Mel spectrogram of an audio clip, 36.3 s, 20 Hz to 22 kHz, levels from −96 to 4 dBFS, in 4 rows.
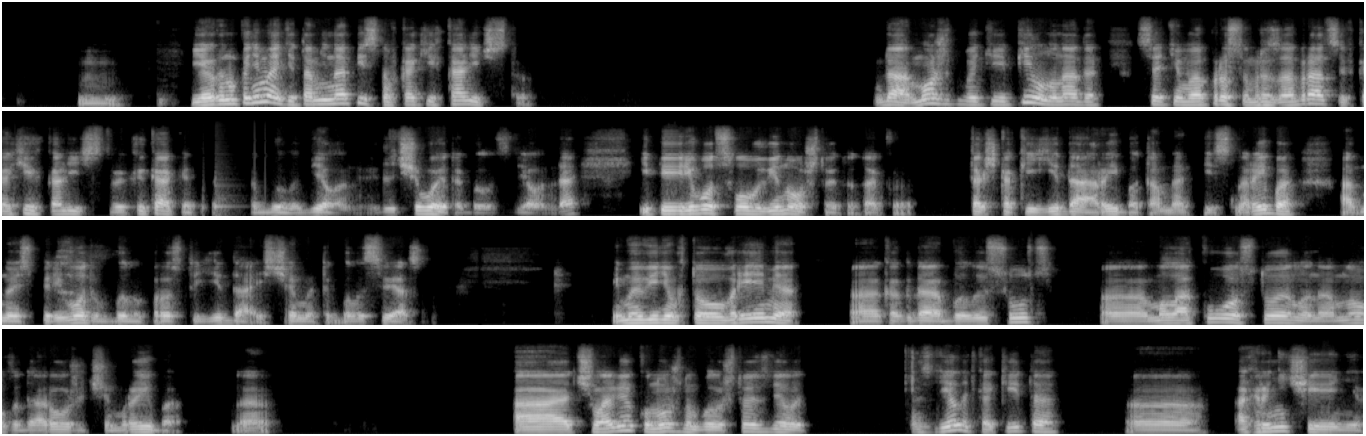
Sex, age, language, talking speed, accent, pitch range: male, 40-59, Russian, 150 wpm, native, 105-140 Hz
